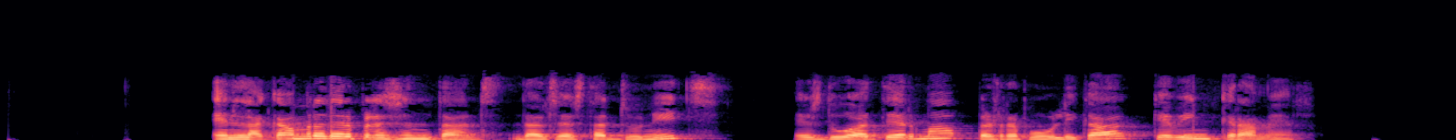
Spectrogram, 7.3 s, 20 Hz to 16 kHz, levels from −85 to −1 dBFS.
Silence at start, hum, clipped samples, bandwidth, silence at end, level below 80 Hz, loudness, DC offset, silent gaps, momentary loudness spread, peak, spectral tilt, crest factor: 1.05 s; none; under 0.1%; 7.6 kHz; 0.8 s; -56 dBFS; -16 LUFS; under 0.1%; 3.83-3.96 s; 10 LU; 0 dBFS; -6.5 dB/octave; 16 dB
